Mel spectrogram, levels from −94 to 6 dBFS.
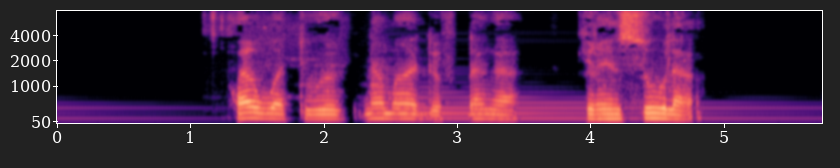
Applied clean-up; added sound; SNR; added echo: none; Acoustic guitar; 20 dB; none.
